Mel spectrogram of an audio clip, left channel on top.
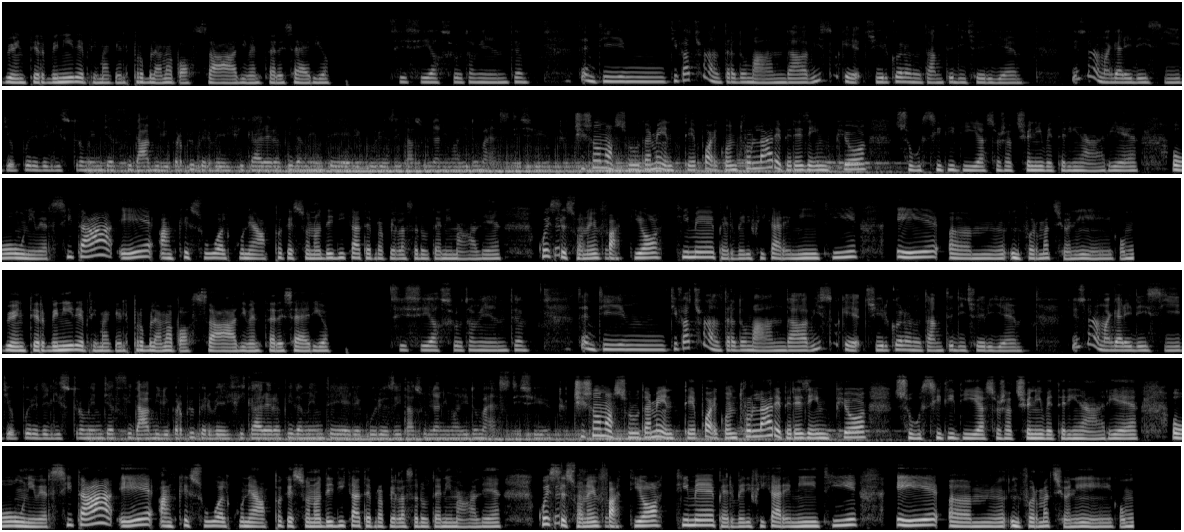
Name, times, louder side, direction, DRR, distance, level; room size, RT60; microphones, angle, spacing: voice 1, 0.0-3.3 17.5-34.9, right 3 dB, 65° right, 0.7 m, -26 dB
voice 2, 3.9-17.3 29.1-29.8, right 2 dB, 35° right, 1.0 m, -32 dB
sound 1, 12.6-21.4, left 4 dB, 60° left, 0.6 m, -34 dB
head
